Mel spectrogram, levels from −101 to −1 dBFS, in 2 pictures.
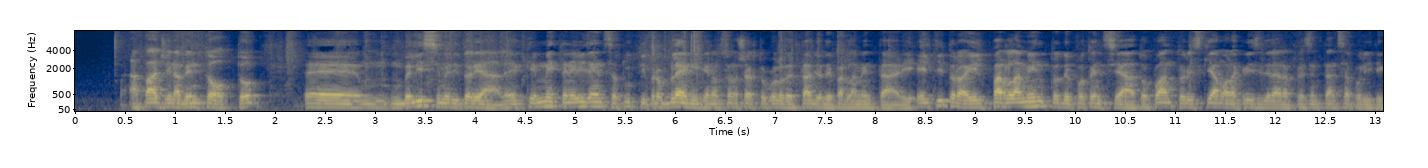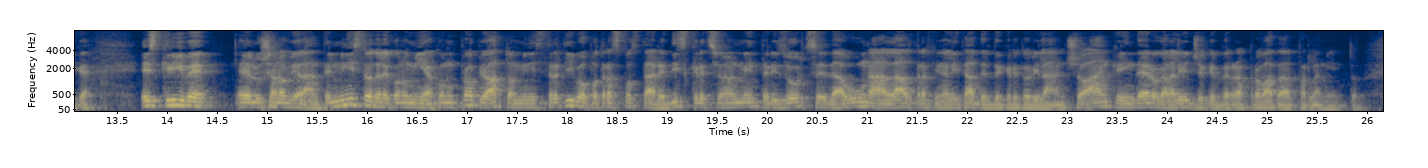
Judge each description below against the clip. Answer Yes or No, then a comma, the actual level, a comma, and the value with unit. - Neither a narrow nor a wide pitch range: Yes, average, 4.4 semitones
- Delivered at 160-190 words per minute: Yes, average, 165 wpm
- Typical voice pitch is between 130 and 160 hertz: No, low, 100 Hz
